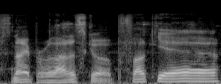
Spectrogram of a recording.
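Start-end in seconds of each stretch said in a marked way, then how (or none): 1.2-2.2 high-pitched, sarcastic cheering tone. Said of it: "That's sarcasm".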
